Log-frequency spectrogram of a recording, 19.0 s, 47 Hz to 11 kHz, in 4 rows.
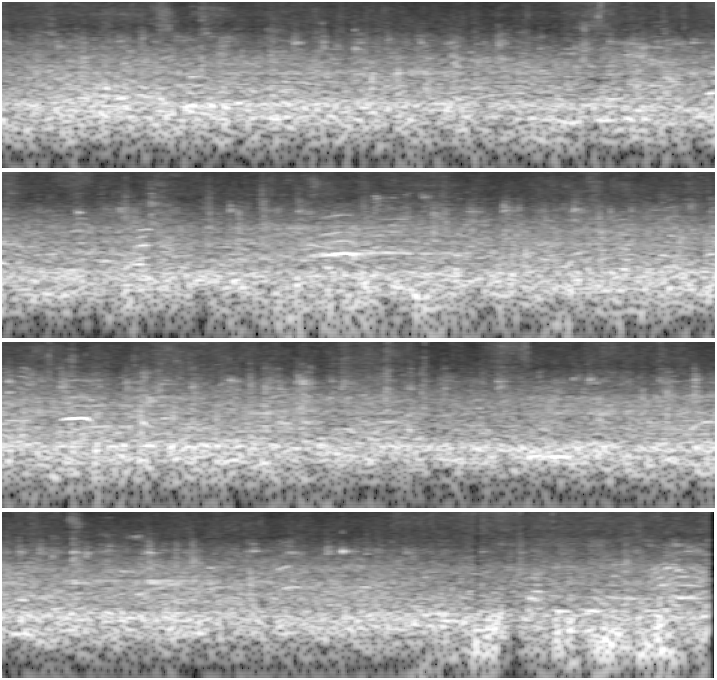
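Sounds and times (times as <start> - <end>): crowd voices din: 0.0 - 19.0.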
